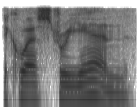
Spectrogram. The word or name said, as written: equestrienne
